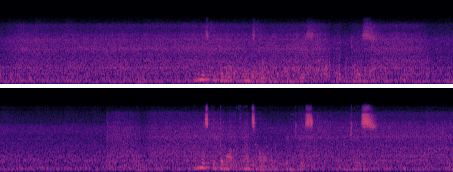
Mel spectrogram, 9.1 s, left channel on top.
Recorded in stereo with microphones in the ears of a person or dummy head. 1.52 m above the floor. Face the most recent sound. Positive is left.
turn(degrees=-80)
